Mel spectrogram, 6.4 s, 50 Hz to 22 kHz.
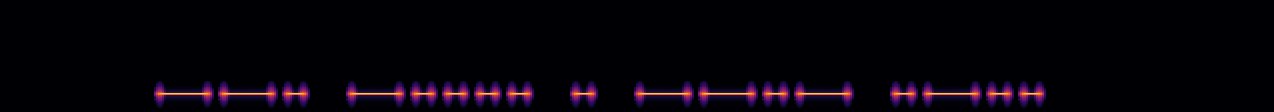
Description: Morse code, heard as a keyed tone, about 15 wpm, 700 Hz. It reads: G6EQL
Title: DXCC-100 Call Signs - 5 Characters - Repeated 3x - 15wpm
